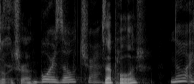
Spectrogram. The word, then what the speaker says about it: Borzotra: Borotra. Just how it looks. Borotra.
